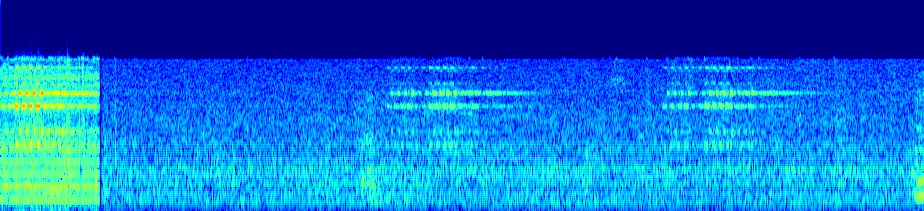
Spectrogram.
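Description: A telephone rings with an incoming call in three separate bursts: a loud first ring, then two fainter rings after long gaps, with no talk.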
